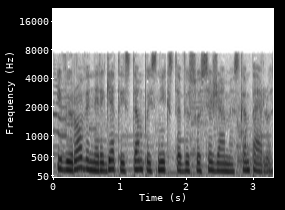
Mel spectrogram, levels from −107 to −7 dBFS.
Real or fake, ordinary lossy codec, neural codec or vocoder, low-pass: real; MP3, 48 kbps; none; 7.2 kHz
